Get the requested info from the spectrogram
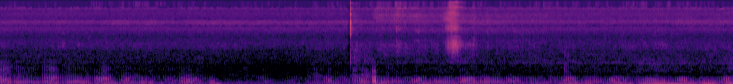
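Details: Pet cat at home purring continuously, a low throbbing rumble with gentle breath-by-breath swells, one sharp click midway, and a soft low hum near the end.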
